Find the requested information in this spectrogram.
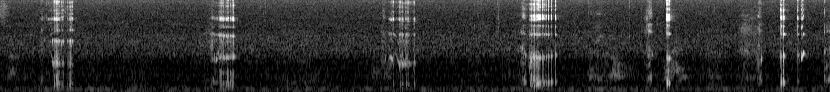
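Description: Several short, sharp burp-like bursts at irregular intervals over a quiet background, fitting hiccup burps.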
